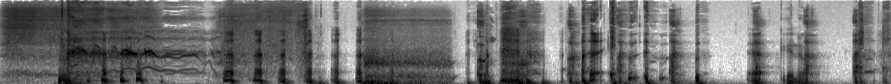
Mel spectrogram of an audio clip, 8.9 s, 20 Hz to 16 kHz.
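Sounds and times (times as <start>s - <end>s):
speech: 0.6s - 1.6s, 2.2s - 3.9s
laughter: 0.6s - 3.6s
person coughing: 4.7s - 8.9s.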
